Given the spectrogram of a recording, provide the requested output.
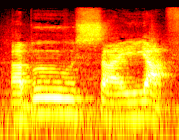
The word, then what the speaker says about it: Abu Sayyaf: How do you say Abu So. Sayyaf? The military group? Yeah, it's Abu Sayyaf.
